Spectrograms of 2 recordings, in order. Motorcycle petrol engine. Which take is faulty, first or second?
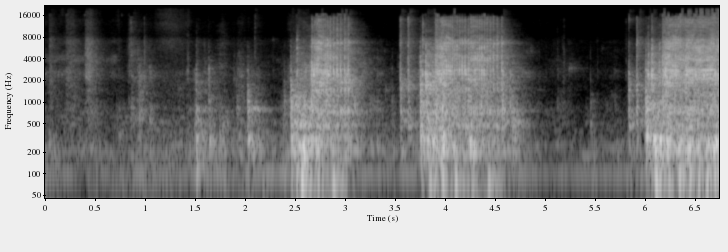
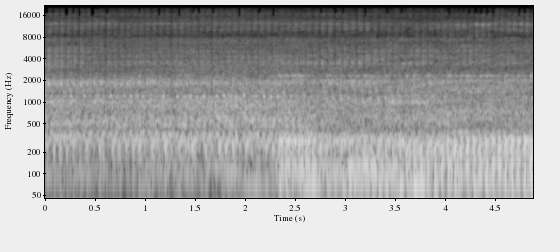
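first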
